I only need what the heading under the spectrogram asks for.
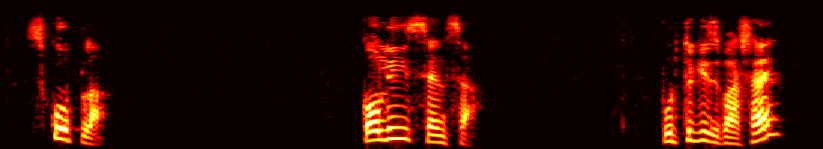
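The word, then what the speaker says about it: com licença: বলবেন অব্রিগাদু অর্থ সেম ধন্যবাদ এক্সকিউজ মি স্কোপলা কলি সেন্সা পর্তুগিজ ভাষায় উচ্চারণ হয় কলি সেন্সা আপনি ট্রেনে আছেন ভিড়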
